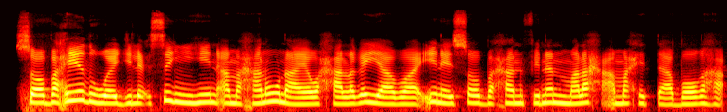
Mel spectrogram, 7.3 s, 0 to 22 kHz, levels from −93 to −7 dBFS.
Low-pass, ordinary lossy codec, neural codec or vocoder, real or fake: 14.4 kHz; Opus, 64 kbps; none; real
